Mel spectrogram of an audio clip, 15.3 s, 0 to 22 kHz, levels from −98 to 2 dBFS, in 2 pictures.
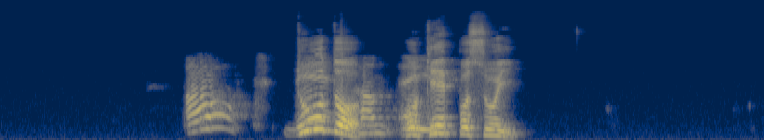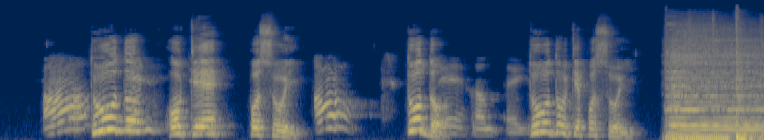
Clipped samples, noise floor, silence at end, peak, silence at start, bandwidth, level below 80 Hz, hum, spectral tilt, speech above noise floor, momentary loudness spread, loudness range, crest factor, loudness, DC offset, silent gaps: under 0.1%; -81 dBFS; 0 s; -8 dBFS; 1.85 s; 15.5 kHz; -40 dBFS; none; -5.5 dB/octave; 56 dB; 16 LU; 8 LU; 18 dB; -26 LUFS; under 0.1%; none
